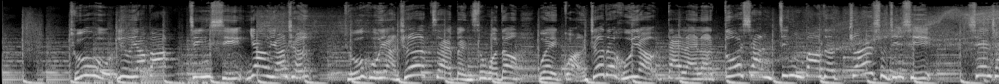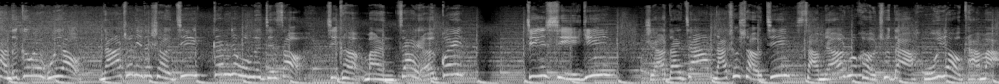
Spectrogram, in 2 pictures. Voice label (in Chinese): 普語; 途虎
